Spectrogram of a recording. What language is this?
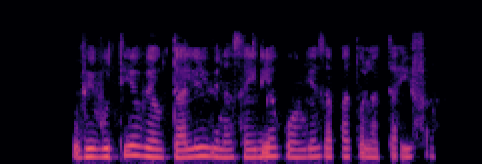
Swahili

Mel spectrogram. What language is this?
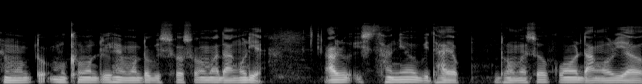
Assamese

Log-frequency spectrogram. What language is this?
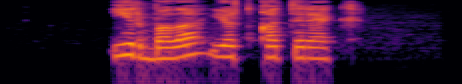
Bashkir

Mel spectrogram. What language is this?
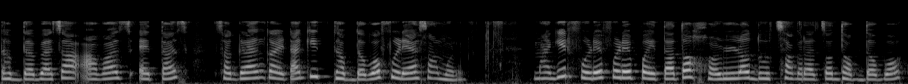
Konkani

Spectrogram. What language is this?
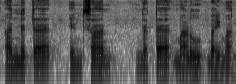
Sindhi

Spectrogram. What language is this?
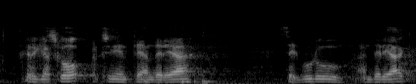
Basque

